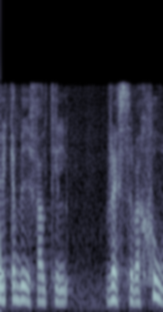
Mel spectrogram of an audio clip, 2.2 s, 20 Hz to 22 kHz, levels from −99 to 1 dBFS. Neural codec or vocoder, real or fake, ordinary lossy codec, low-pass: none; real; none; 7.2 kHz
